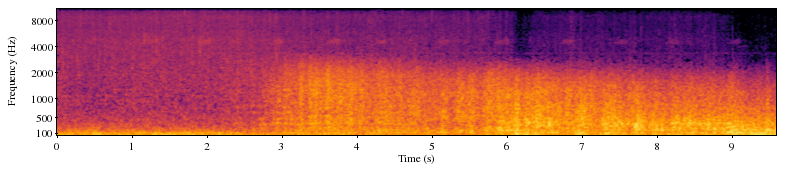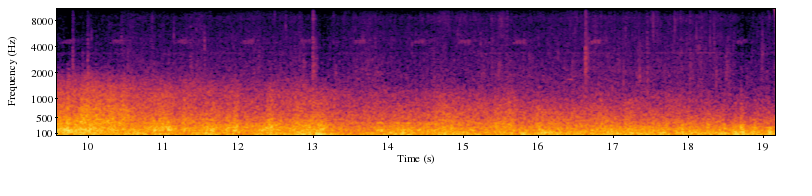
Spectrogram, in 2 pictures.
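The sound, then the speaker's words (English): Heavy rain drums steadily on a metal roof near the foothills of the Manzano Mountains in central New Mexico. It starts softer, swells into a loud, dense downpour after a few seconds, and a deep low rumble runs beneath. “What begins as a drizzle turns into a downpour, drumming rhythmically on a metal roof. Steve Peters recorded these sounds near the foothills of the Manzano Mountains in central New Mexico.”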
